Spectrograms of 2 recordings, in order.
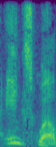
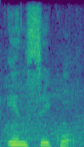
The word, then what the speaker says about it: INxSQL: I think it was InsQL. You mean INXSQL? That's in SQL.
